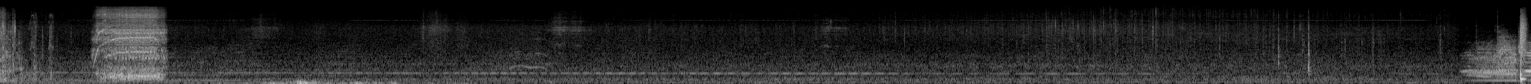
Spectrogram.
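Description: A small electric motor whines steadily as a toy truck crawls over dirt.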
